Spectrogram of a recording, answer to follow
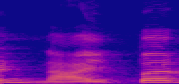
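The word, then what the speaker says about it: Dnieper: इसे नाइपर नदी बोला जाता है, इसे नाइपर नदी बोला जाता है। डी का प्रोनाउंसिएशन यहाँ पर नहीं किया जाता है।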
